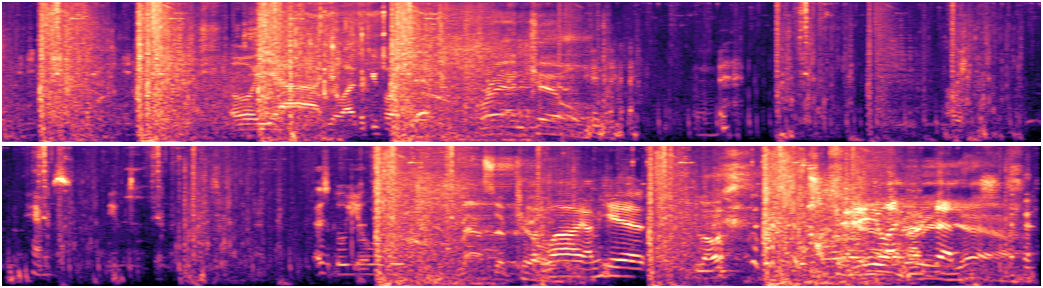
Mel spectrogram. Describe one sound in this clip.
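A sniper rifle fires single shots.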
